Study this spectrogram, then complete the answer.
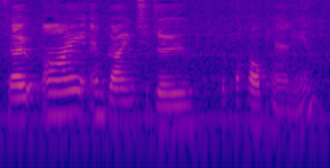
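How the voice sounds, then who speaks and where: Someone speaks with an Australian accent over noticeable background noise. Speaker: cooking show host. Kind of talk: live cooking demonstration. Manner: fast; animated.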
